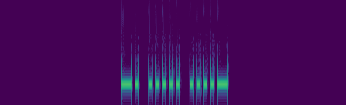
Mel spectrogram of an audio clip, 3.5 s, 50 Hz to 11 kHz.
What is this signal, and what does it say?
Morse code, heard as a keyed tone, about 34 wpm, 700 Hz. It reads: N54
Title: Common Cut Numbers - 3-Digit 35wpm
